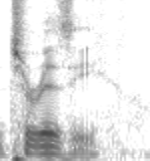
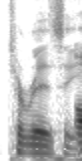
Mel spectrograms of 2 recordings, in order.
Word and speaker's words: Terrizzi: I mean, growing up, it's always been Terrizzi. Terrizzi. – Oh, I'm close. I'm good. – You're super close. In Italy, it's Terrizzi, you know, like pizza. Terrizzi.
